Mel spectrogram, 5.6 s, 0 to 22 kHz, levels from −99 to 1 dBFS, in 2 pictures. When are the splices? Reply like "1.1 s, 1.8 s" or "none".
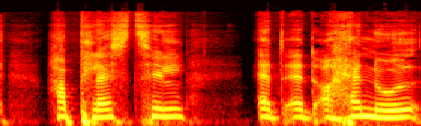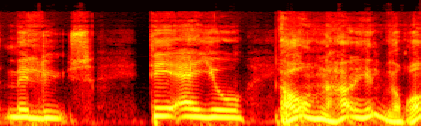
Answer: none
